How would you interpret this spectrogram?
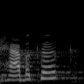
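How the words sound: It is said the American way, with a B.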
